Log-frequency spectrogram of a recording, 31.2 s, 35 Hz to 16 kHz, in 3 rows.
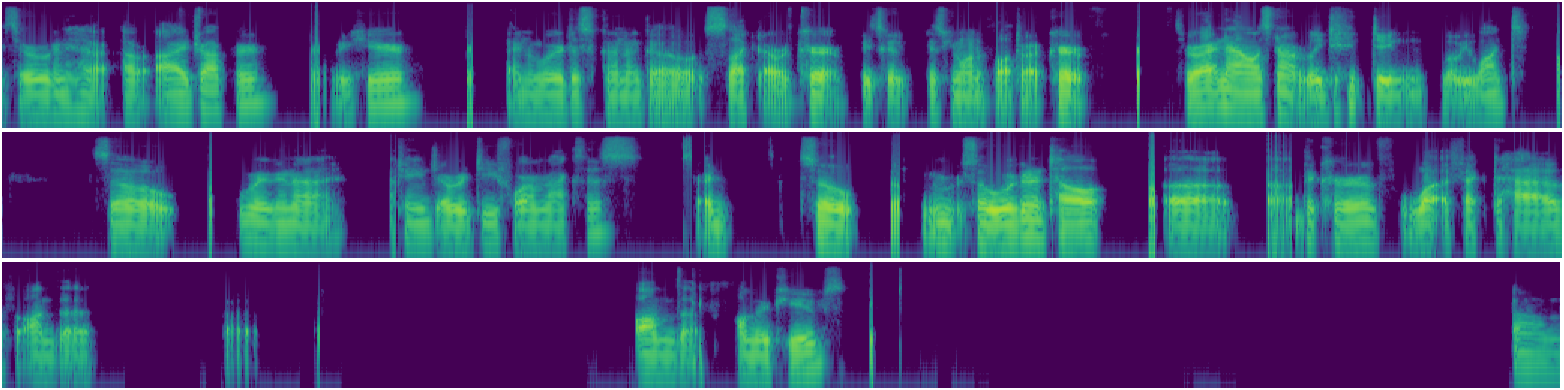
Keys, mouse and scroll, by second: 0.6-31.1 middle drag.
